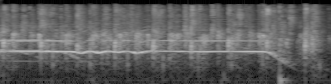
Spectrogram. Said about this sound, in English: Please continue that gracious and loving applause for Amy Miller, Guy Branum, and Steve Hernandez.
